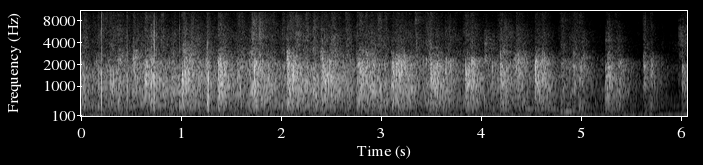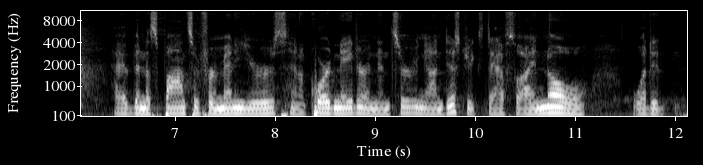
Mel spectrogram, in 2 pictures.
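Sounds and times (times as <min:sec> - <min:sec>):
audience applause for sponsors: 0:00.0 - 0:06.2
speech: 0:06.4 - 0:12.1.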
